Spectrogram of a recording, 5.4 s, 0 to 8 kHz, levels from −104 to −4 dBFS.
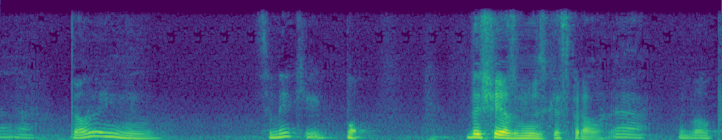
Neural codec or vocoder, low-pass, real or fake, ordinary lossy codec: codec, 16 kHz, 1.1 kbps, Voila-Tokenizer; 7.2 kHz; fake; none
